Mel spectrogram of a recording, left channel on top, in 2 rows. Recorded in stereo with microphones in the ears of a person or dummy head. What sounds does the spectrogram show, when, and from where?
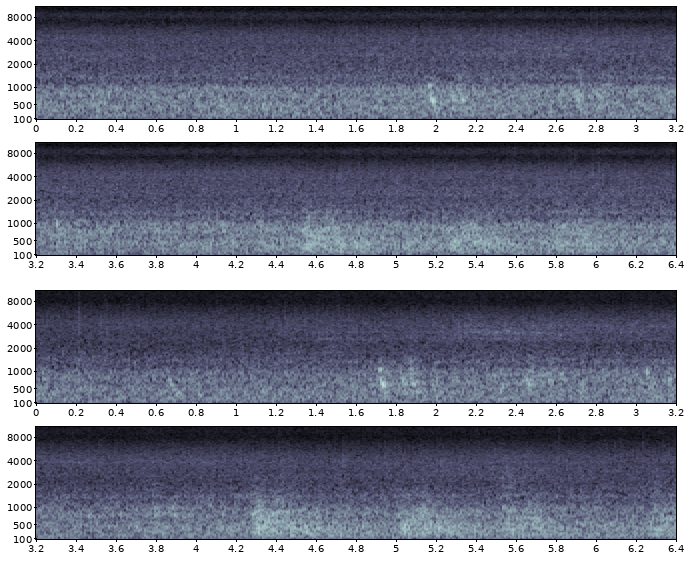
Only background noise.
